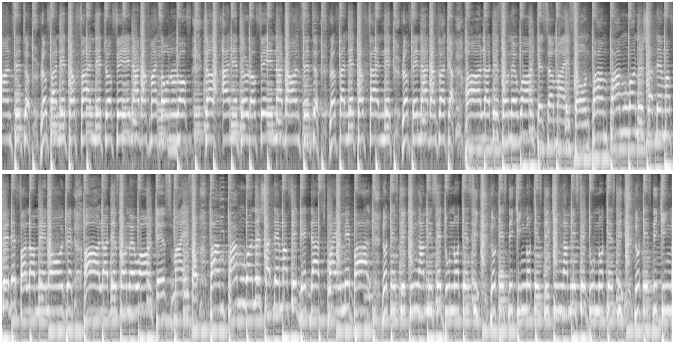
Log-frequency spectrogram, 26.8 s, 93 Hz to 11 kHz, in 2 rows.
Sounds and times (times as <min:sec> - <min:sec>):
Music: 0:00.0 - 0:26.8.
